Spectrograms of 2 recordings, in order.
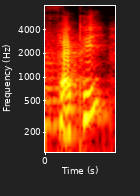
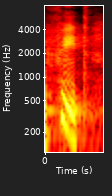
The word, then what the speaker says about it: fate: fat two vowels but e is not pronounced it is not giving you sound it is not called fatay it is called fat sorry fate so this is one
